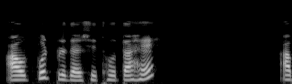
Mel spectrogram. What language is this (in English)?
Hindi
